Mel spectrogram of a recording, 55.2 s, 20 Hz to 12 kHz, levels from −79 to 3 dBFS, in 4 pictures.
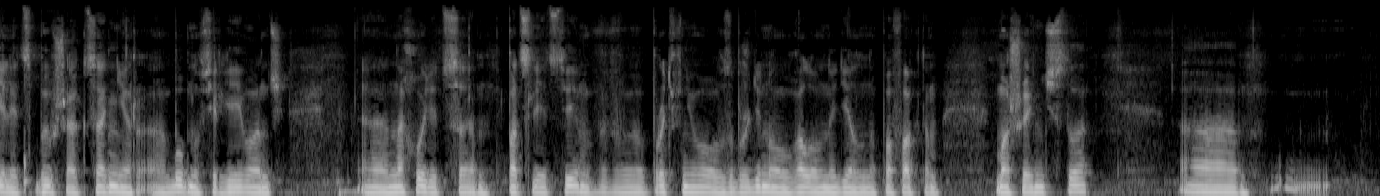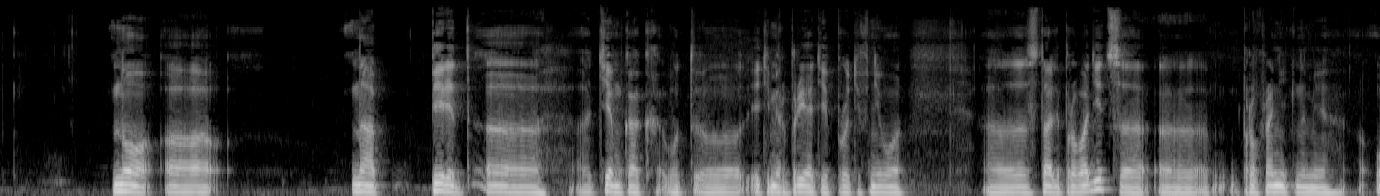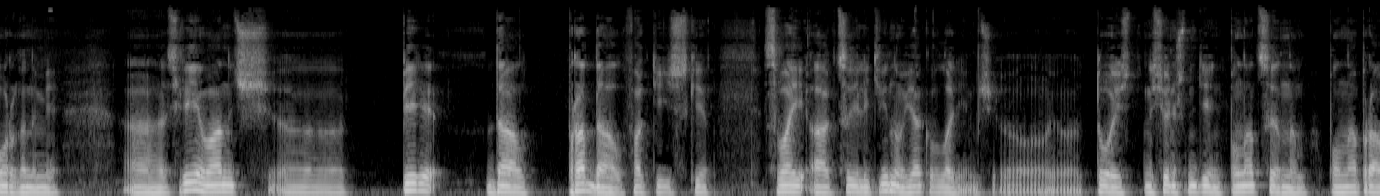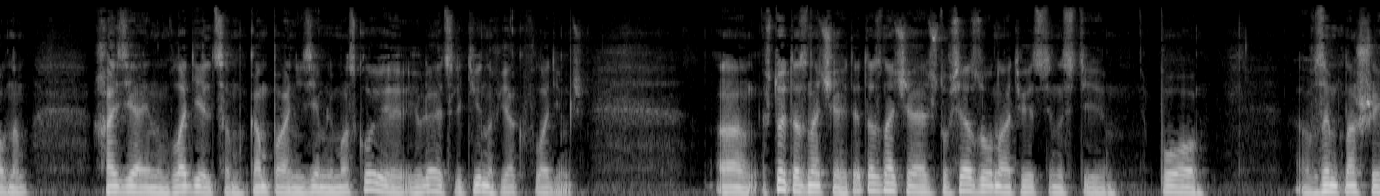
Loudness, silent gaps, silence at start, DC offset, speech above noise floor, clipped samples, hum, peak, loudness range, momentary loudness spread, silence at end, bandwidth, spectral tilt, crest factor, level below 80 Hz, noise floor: -21 LUFS; none; 0 s; under 0.1%; 34 dB; under 0.1%; none; -4 dBFS; 3 LU; 11 LU; 0 s; 10.5 kHz; -7 dB/octave; 16 dB; -48 dBFS; -54 dBFS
